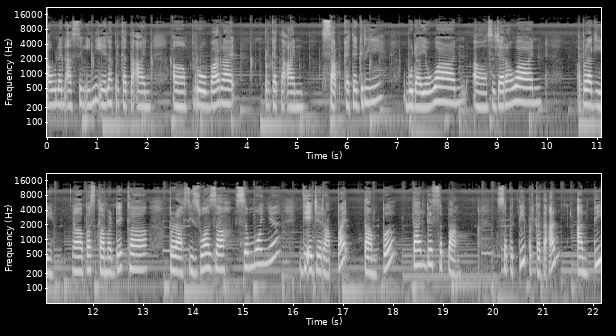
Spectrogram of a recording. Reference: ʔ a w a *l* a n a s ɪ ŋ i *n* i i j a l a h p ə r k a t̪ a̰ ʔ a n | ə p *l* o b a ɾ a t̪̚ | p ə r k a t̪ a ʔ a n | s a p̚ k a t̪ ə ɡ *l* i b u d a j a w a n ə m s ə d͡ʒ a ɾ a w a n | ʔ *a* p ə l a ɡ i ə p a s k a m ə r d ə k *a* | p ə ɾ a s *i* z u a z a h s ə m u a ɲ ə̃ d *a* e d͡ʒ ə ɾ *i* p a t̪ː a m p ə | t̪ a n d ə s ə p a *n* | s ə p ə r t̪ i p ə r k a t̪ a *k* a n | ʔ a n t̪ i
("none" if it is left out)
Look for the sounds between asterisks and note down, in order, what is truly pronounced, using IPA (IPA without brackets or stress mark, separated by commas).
l, n, ɾ, ɾ, a, a, i, i, a, ŋ, ʔ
